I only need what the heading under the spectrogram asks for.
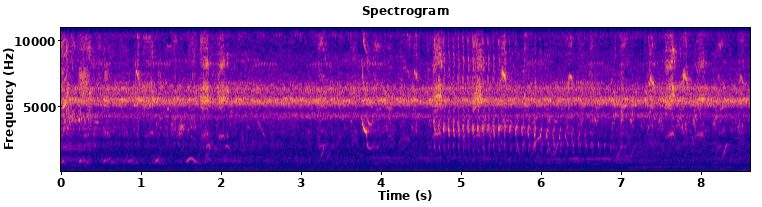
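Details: Weaver birds at their nests give scattered short chirps and brief buzzy rattles, with a denser burst of chatter around the fifth second, over a steady high insect drone.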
